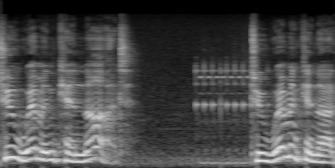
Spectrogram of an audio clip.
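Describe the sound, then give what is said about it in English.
Mobile phone ringtone going off during a talk: a brief, faint burst of rapid, high beeping in a pause between stretches of speech. “I don't know why my phone is ringing like that. It should be completely off.”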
